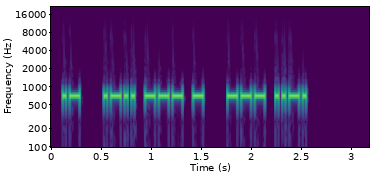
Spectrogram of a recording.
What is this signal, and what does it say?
Morse code, heard as a keyed tone, about 42 wpm, 700 Hz. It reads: A LOT OF
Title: Speed-Racing - Sets of 4 Words 35wpm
